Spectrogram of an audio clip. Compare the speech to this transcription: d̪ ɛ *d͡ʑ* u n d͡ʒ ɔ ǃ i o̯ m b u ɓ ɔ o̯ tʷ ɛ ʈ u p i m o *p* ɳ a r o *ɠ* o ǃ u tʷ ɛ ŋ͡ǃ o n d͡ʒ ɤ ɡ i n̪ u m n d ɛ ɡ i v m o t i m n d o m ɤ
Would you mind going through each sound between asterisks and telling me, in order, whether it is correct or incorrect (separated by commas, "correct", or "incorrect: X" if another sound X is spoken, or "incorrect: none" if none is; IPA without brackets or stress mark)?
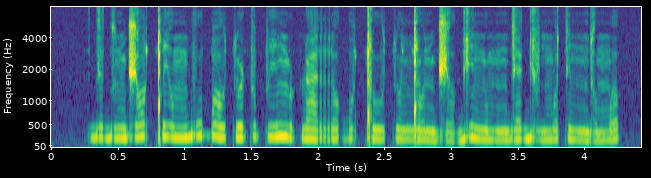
incorrect: d̪, incorrect: ʈ, correct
